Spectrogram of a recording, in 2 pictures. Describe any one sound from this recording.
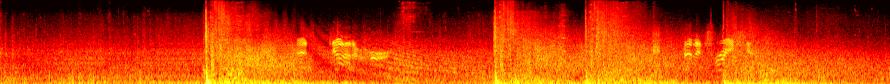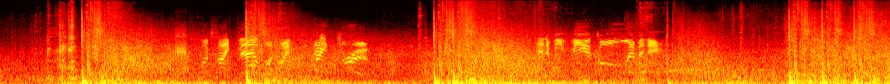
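Shells explode and debris crashes.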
